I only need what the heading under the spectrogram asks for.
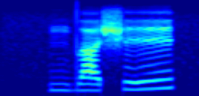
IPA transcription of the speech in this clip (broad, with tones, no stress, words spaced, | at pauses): nda˨ʃe˧˥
